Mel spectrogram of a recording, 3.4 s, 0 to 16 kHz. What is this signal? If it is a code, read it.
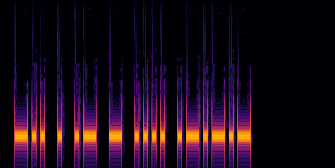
Morse code, heard as a keyed tone, about 28 wpm, 700 Hz. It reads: DEATH.
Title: Sentences from Top 1100 Words 28wpm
